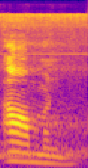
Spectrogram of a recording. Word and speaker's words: almond: which one almond almond it's not am almond if when you say ah then L is pronounced but L is silent so it is almond what if so I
